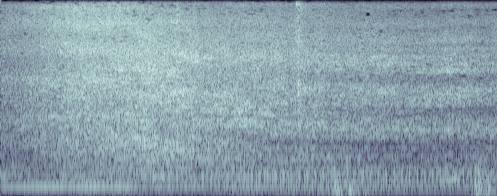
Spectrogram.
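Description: A large truck pulling a trailer drives past on a road without slowing, its deep engine drone and broad road roar steady and loud for a few seconds, with a few rattling clunks near the end.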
